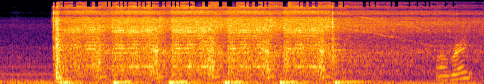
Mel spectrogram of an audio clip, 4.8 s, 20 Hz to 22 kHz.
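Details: Compression test on one cylinder of a car, five starter cranks with a compression gauge fitted: about five even cranks with a steady beat and equal pulses; reads about 152 psi, healthy and matching the other cylinders.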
